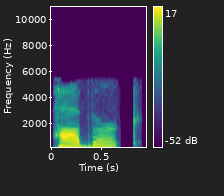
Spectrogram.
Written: hauberk

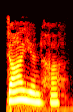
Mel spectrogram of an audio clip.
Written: dayunhe

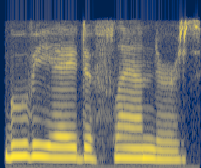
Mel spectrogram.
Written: Bouvier des Flandres

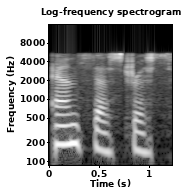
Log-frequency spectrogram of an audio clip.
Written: ancestress

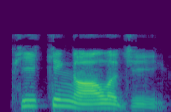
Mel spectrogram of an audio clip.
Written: pekingology

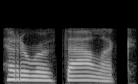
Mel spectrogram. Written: heterothallic

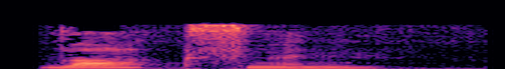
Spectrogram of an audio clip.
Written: locksman

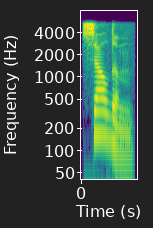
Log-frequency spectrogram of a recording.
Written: seldom

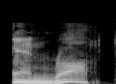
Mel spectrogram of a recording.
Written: enwrought

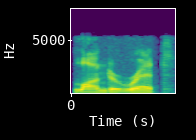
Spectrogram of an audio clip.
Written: launderette

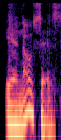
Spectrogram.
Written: enosist

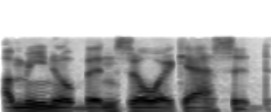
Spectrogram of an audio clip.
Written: aminobenzoic acid

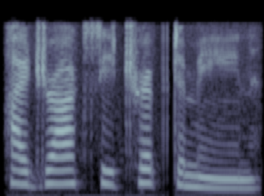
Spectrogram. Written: hydroxytryptamine

